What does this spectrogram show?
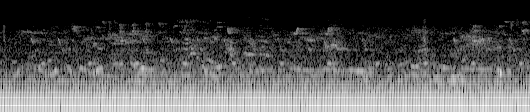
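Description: Near silence: a steady low background hum with faint, scattered bird chirps.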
